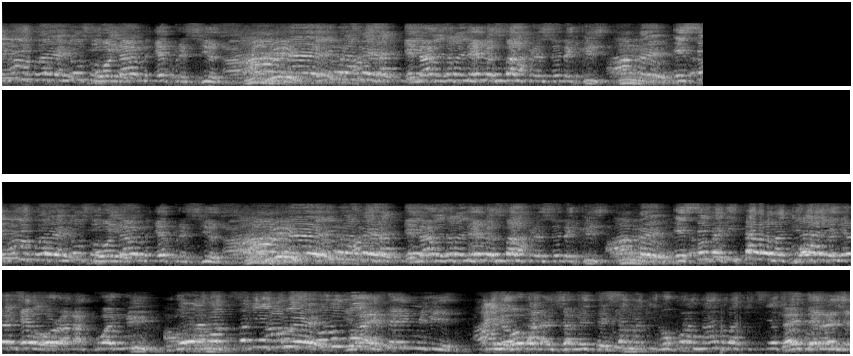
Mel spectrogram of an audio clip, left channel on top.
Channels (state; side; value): drops out; left; at 7.1 s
